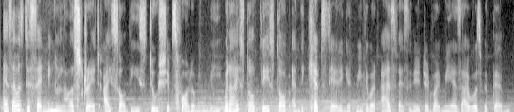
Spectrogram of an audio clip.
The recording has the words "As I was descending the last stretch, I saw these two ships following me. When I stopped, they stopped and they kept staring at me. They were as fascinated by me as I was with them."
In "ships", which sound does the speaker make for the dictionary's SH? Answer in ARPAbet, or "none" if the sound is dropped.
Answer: SH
